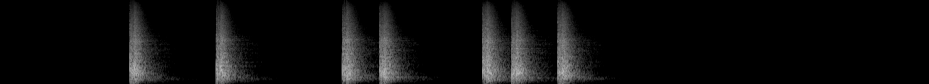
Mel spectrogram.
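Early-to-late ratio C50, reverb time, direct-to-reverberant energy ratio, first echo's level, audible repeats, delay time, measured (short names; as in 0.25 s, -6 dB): 18.0 dB, 0.60 s, 11.0 dB, none, none, none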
